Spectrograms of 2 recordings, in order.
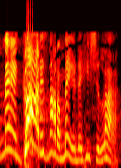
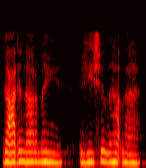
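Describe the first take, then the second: First: It is read with lively enthusiasm. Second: It is read flatly, without enthusiasm.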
